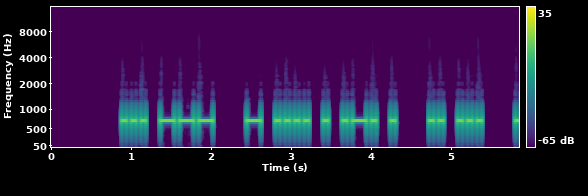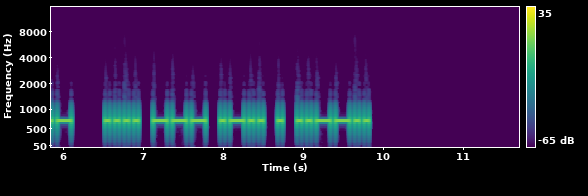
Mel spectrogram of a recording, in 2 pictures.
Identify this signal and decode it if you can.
Morse code, heard as a keyed tone, about 20 wpm, 700 Hz. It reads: SO THERE IS A HOLE?
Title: Sentences from Top 1600 Words 20wpm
